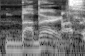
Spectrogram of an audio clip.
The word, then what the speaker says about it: Bobbert: I'm currently pickpocketing Bobberita? – Bobbert. – Bobbert. – Bobbert. With a silent B.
